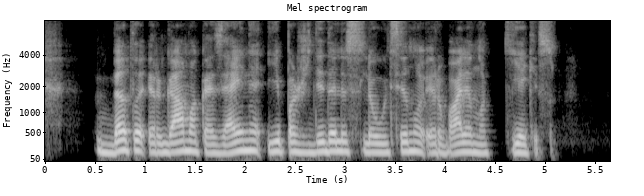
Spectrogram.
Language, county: Lithuanian, Vilnius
